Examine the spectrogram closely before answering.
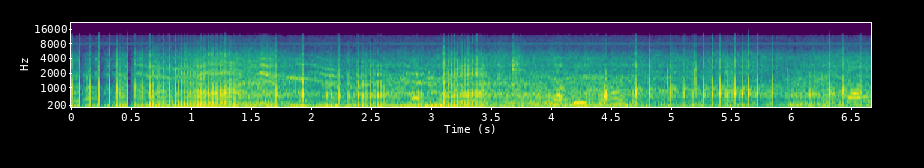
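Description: A motorbike engine revs up and down close by.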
